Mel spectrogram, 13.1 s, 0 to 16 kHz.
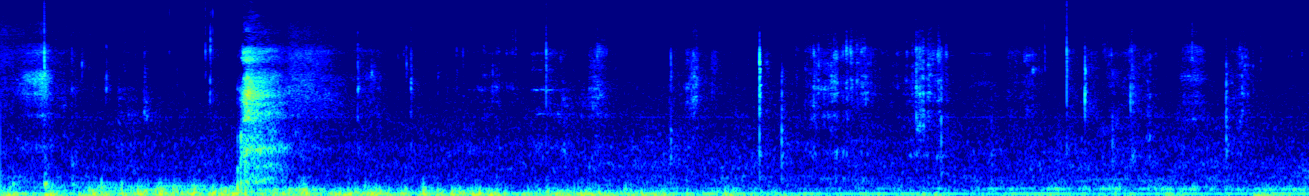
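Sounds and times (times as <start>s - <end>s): low steady rumble: 0.0s - 13.0s
light scratching: 4.5s - 13.0s.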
